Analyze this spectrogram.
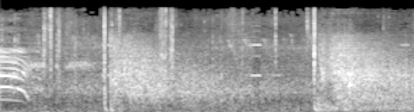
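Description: A pistol fires a few sharp shots.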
